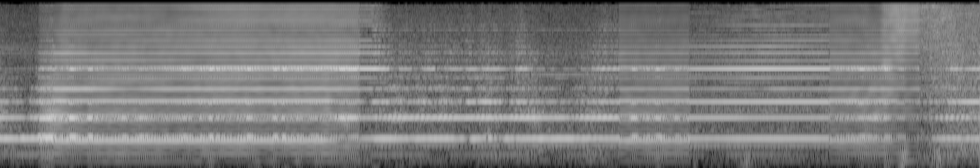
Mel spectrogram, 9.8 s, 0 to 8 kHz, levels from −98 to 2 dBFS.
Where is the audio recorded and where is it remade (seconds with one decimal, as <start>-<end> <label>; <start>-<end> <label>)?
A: 0.0-0.4 recorded; 0.4-3.6 remade; 3.6-6.2 recorded; 6.2-6.9 remade; 6.9-8.3 recorded; 8.3-9.2 remade; 9.2-9.8 recorded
